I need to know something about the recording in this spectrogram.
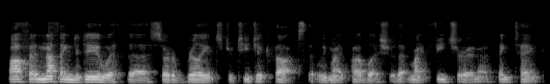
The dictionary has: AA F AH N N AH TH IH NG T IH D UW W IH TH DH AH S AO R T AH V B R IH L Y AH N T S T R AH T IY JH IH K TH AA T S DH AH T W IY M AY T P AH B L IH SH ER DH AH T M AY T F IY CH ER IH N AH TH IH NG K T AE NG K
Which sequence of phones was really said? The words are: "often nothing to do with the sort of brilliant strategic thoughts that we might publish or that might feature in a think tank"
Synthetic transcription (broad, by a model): AA F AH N N AH TH IH NG T IH D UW W IH DH AH S AO R T AH V B R IH L Y AH N T S T R AH T IY JH IH K TH AA T S DH AH T W IY M AY T P AH B L IH SH ER DH AH T M AY T F IY CH ER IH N AH TH IH NG K T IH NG K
